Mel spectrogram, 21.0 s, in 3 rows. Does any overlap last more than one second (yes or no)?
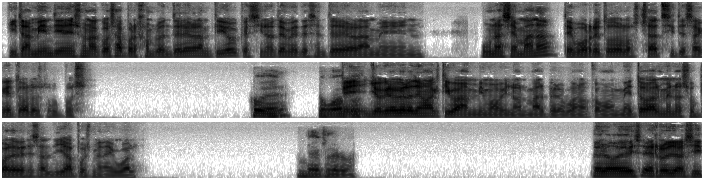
no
